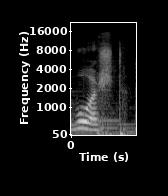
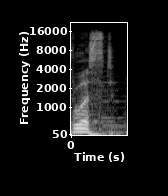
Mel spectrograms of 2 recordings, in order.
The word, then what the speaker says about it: wurscht: Ah, 对，就是大家刚刚也听到了，我们就说的是 es ist mir wurscht mit sch 啊。 – Genau, man sagt nicht es ist mir Wurst.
